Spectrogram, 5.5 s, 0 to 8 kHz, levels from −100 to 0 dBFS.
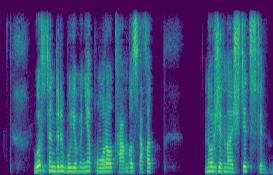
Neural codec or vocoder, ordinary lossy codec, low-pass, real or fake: codec, 16 kHz, 1.1 kbps, Voila-Tokenizer; none; 7.2 kHz; fake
